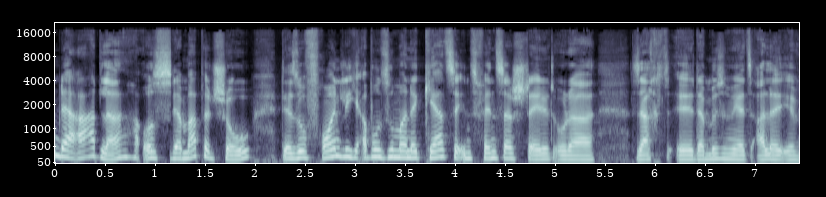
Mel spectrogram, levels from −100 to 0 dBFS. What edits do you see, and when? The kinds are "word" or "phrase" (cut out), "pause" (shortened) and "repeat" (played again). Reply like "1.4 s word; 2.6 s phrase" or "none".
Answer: 1.2 s word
